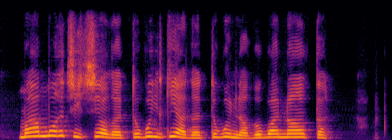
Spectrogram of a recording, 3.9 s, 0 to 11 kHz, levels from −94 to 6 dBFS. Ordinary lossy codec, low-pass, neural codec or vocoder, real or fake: none; 9.9 kHz; autoencoder, 22.05 kHz, a latent of 192 numbers a frame, VITS, trained on one speaker; fake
